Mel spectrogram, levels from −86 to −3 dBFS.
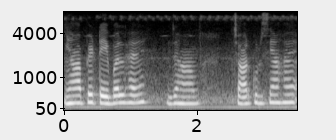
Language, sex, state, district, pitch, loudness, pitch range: Hindi, female, Punjab, Fazilka, 225 Hz, -15 LUFS, 210-240 Hz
